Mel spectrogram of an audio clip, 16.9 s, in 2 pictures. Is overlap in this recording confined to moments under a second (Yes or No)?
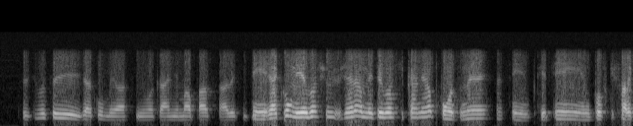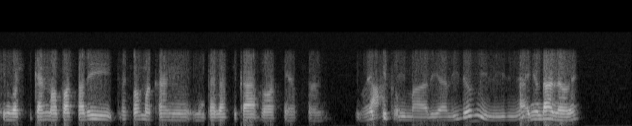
Yes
